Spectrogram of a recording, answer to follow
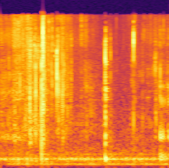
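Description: Cottontail rabbit skin being pulled off the carcass by hand, the hide tearing away from the meat in faint, irregular crackles and ticks.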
